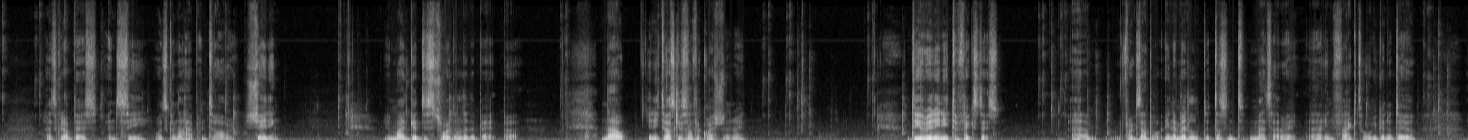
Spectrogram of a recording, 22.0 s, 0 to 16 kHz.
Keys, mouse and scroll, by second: 1.8 shift+middle click, 2.7 middle drag, 3.5 middle drag, 5.1 shift+middle drag, 5.9 Tab, 6.7 shift+middle click, 8.8 middle click, 11.4 click, 12.1 1, 13.0 click, 13.5 middle click, 13.9 middle click, 14.4 middle click, 15.6 click, 15.9 shift+click, 16.6 middle click, 17.7-19.6 middle drag, 20.5 alt+v, 21.6 ctrl+z.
